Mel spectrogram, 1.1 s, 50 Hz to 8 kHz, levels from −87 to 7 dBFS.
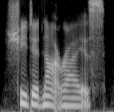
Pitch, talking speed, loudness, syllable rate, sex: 175 Hz, 210 wpm, -19 LUFS, 4.0 syllables/s, female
